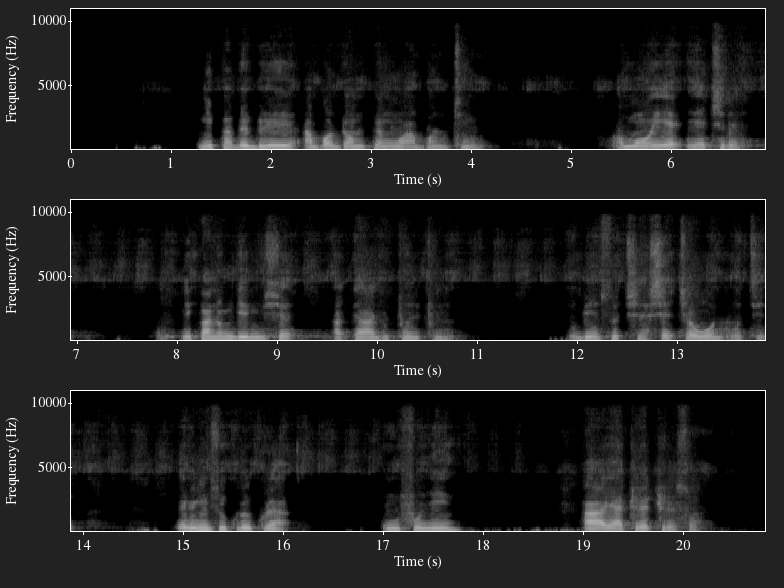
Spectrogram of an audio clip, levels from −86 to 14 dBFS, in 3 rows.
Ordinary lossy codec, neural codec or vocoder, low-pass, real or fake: MP3, 96 kbps; codec, 44.1 kHz, 7.8 kbps, DAC; 9.9 kHz; fake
